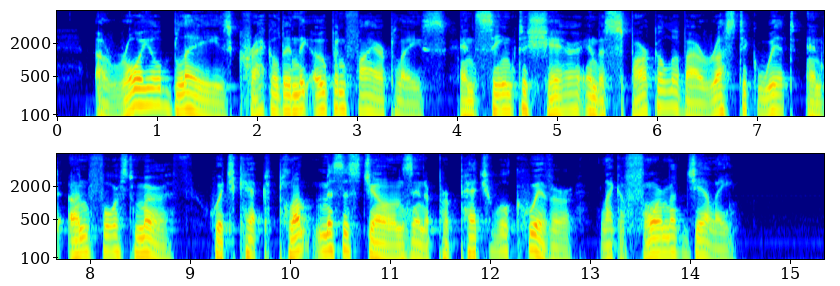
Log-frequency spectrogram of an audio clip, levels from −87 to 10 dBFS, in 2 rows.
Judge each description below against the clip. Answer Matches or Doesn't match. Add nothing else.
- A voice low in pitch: Matches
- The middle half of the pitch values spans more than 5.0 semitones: Matches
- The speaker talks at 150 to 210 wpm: Doesn't match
